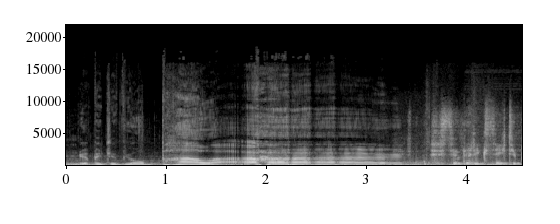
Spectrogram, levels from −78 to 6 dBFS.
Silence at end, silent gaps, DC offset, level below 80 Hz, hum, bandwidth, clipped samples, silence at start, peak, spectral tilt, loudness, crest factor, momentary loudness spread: 0 s; none; under 0.1%; -30 dBFS; none; 16 kHz; under 0.1%; 0 s; -2 dBFS; -5.5 dB/octave; -16 LUFS; 14 dB; 7 LU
